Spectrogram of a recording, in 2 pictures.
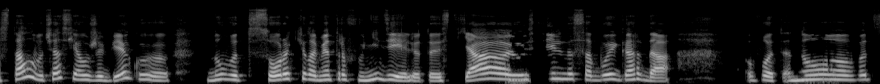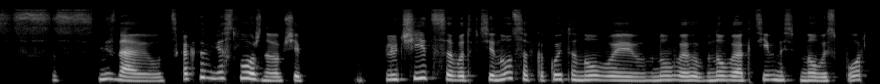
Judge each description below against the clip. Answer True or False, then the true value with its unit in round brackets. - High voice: True (205 Hz)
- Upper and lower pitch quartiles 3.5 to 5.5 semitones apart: True (4.0 semitones)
